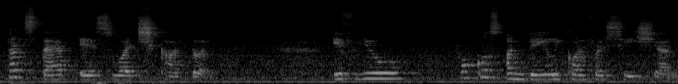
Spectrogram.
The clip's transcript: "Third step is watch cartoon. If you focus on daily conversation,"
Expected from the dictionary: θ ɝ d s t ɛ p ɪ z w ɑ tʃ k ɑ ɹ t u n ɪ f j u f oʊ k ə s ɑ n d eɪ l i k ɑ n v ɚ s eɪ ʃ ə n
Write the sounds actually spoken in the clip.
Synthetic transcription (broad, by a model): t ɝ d s t ɛ p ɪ s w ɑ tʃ k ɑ ɹ t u n ɪ f j u f oʊ k ə s ɑ n d eɪ l i k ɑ n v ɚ s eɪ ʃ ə n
